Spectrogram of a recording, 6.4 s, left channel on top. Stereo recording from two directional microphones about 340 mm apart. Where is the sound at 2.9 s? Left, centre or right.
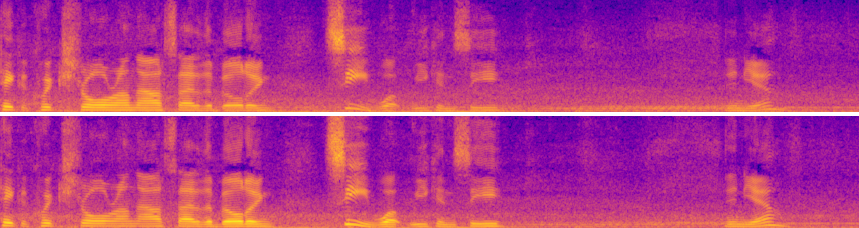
Right.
